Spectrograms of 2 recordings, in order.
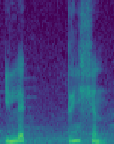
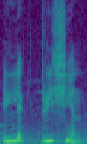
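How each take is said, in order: First: इलेक्ट्रीशियन ending in plain 'shun'; इलेक्ट्रीशियन in four syllables, no y glide; correct pronunciation. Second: इलेक्ट्रीशियन ending in 'shi-yan'; इलेक्ट्रीशियन with an extra i before the last vowel; common mispronunciation. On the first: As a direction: say इलेक्ट्रीशियन as 'i-lek-TREE-shun', slowly. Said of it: "इसका right होता है". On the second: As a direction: say इलेक्ट्रीशियन as 'i-lek-TREE-shi-yun'. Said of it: "इलेक्ट्रीशियन गलत होता है". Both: Shown as a demonstration.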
